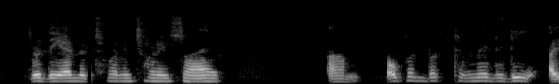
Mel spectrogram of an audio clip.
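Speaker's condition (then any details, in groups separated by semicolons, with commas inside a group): Cerebral palsy; wheelchair user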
